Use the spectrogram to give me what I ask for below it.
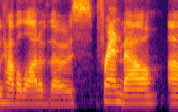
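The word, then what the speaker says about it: Fran Bow: Franbow will always be, or Frambo, depending on how you pronounce it, was a very like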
